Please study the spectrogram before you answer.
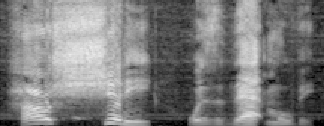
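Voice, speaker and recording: A slightly high, sing-song male voice, pushed and bright, comes slowly with no room sound. He hosts a casual opinion show, ranting with a co-host in a blunt, fed-up way, stammering, repeating words and phrases and swearing.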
